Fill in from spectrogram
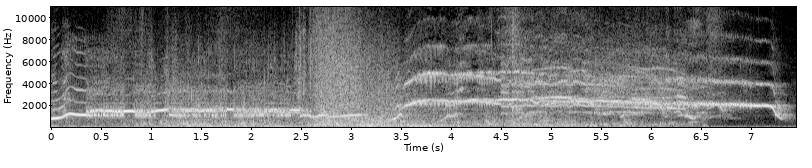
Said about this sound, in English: I love unified girl screaming. They like match their pitch. It's amazing.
